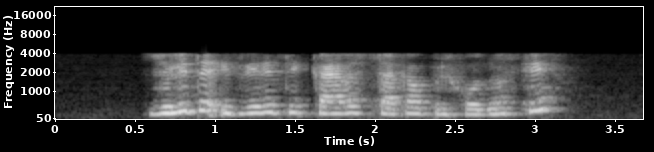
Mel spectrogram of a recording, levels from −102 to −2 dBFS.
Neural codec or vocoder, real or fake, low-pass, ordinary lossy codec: autoencoder, 48 kHz, 128 numbers a frame, DAC-VAE, trained on Japanese speech; fake; 7.2 kHz; AAC, 16 kbps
